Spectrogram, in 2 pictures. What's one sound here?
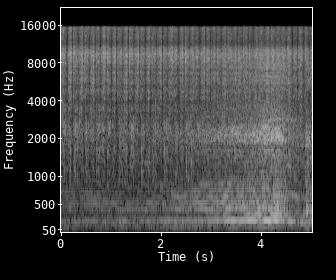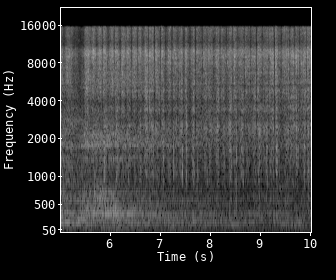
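Fingertips rub and scrape across a rubber sheet.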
